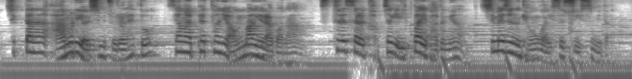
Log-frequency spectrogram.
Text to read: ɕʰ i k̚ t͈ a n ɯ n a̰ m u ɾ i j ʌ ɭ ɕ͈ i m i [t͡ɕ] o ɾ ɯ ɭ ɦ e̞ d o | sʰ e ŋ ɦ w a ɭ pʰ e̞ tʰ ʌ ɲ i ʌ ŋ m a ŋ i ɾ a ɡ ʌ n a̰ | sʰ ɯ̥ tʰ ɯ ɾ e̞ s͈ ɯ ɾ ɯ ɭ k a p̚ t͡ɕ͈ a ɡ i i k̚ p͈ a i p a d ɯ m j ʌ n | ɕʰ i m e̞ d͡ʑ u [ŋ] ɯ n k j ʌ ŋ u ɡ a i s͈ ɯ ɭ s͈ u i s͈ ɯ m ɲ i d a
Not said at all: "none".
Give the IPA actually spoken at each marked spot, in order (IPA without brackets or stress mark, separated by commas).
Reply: t͡ɕ, n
